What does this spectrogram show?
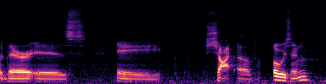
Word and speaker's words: Ozen: is a shot of ozen or ozen to pronounce it correctly from made in abyss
